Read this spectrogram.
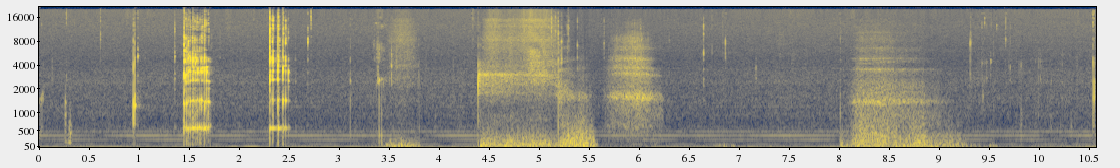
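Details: Close-up burping right into the microphone after drinking foamy soda: two long, loud, rumbling burps with gulping, swallowing and heavy breathing over soft background music; burping.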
